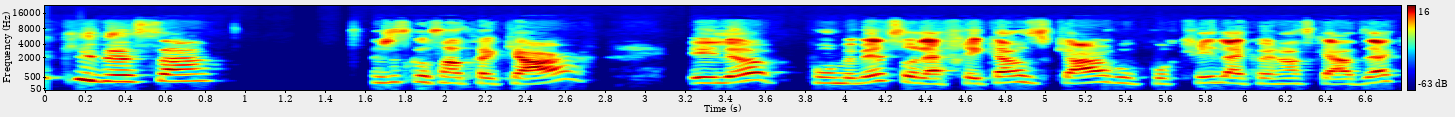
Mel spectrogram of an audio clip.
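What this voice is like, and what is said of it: Quebec French accent. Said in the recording (French): “c'est mon accent du Québec, ça.”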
